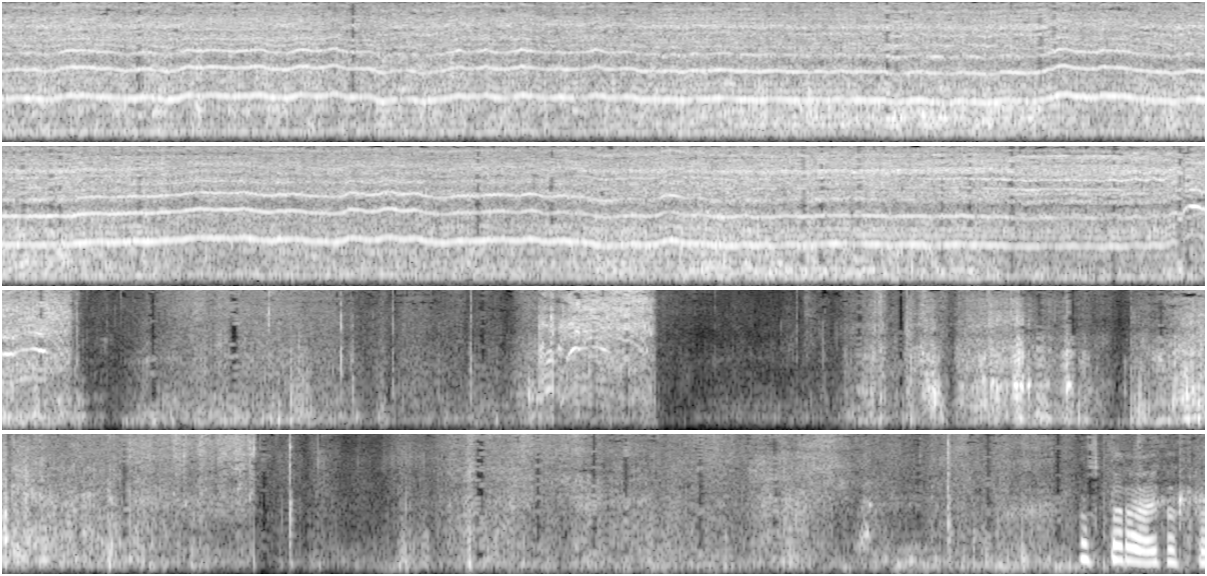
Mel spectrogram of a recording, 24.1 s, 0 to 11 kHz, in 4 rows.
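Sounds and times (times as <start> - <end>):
cordless drill whining: 0.0 - 12.4, 14.6 - 15.4
auger scraping and crunching ice: 0.0 - 15.4, 16.0 - 24.0.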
